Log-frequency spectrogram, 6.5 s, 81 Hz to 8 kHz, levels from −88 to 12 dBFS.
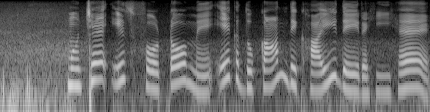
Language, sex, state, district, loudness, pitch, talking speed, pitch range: Hindi, female, Madhya Pradesh, Katni, -16 LUFS, 225 Hz, 95 wpm, 200-280 Hz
